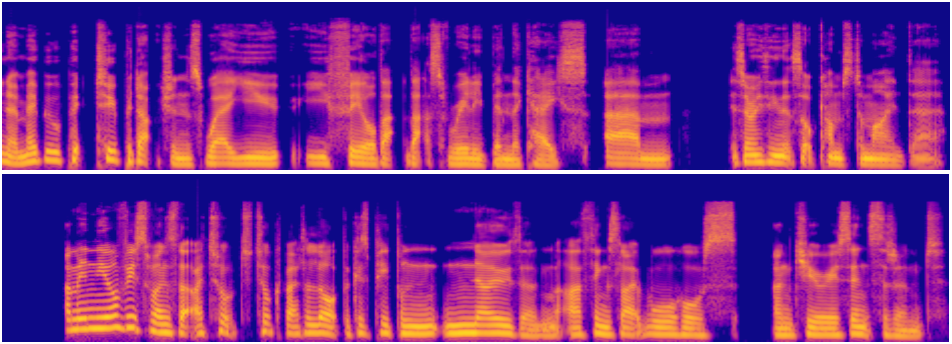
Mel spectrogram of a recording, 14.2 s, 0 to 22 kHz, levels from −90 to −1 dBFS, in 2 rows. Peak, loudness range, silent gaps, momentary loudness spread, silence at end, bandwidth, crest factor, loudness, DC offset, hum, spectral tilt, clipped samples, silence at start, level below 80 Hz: -2 dBFS; 2 LU; 0.64-0.69 s, 4.42-4.47 s, 5.17-5.40 s, 7.09-7.45 s, 12.70-12.78 s; 8 LU; 0.05 s; 14.5 kHz; 16 dB; -17 LUFS; under 0.1%; none; -5 dB/octave; under 0.1%; 0 s; -48 dBFS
